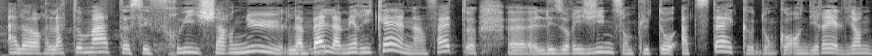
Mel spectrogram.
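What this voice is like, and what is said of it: Italian accent speaking French. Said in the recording (French): “Ce petit accent qu'on adore”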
